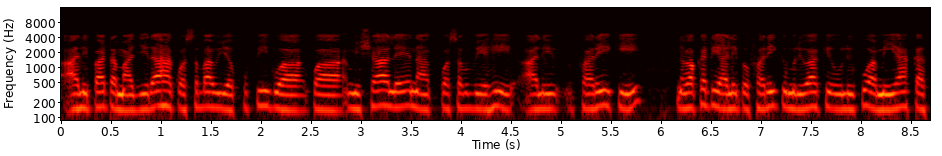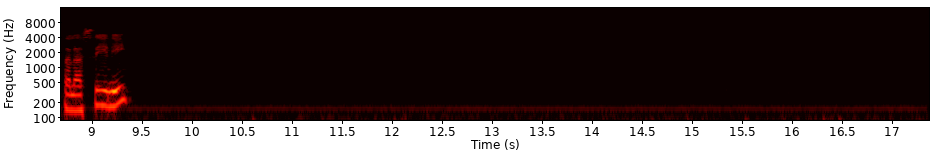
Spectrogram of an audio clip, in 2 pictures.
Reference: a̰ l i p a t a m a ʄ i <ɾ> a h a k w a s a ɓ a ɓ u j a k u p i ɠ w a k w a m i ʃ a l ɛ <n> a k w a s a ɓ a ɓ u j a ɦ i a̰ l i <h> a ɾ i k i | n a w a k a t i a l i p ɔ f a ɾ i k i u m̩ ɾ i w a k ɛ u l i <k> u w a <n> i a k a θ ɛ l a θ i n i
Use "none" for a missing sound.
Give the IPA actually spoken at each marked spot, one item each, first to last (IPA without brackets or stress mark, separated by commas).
ɾ, n, f, k, m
